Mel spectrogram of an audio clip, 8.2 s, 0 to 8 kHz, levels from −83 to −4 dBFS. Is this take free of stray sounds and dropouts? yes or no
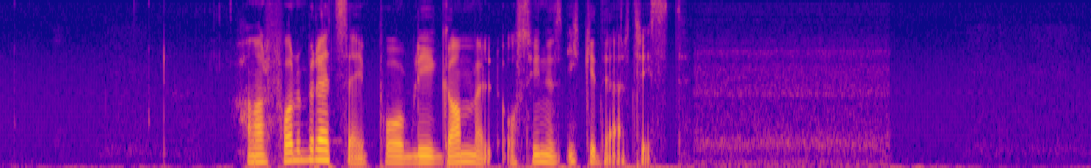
yes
